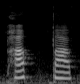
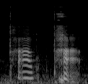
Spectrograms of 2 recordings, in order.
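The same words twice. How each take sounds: First: Pops punched out louder; snappy popping sounds; cork pop. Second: Pops dropped to a soft little echo; soft cork pop. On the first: Parent reading a noise book to a child, popping pops out loud. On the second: Parent reading to a child, softer echoing pops. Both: Shown as a demonstration. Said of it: "He can sound like a cork".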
